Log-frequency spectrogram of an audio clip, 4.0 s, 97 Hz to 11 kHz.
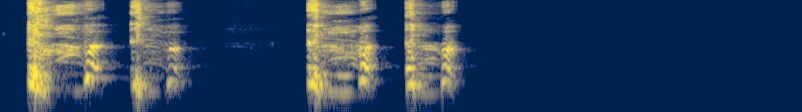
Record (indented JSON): {
  "cough_length": "4.0 s",
  "cough_amplitude": 25098,
  "cough_signal_mean_std_ratio": 0.33,
  "survey_phase": "alpha (2021-03-01 to 2021-08-12)",
  "age": "18-44",
  "gender": "Female",
  "wearing_mask": "No",
  "symptom_fatigue": true,
  "symptom_headache": true,
  "symptom_onset": "3 days",
  "smoker_status": "Never smoked",
  "respiratory_condition_asthma": false,
  "respiratory_condition_other": false,
  "recruitment_source": "Test and Trace",
  "submission_delay": "1 day",
  "covid_test_result": "Positive",
  "covid_test_method": "RT-qPCR",
  "covid_ct_value": 13.9,
  "covid_ct_gene": "ORF1ab gene",
  "covid_ct_mean": 14.1,
  "covid_viral_load": "23000000 copies/ml",
  "covid_viral_load_category": "High viral load (>1M copies/ml)"
}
